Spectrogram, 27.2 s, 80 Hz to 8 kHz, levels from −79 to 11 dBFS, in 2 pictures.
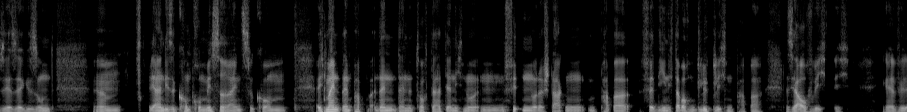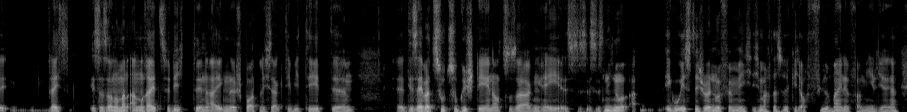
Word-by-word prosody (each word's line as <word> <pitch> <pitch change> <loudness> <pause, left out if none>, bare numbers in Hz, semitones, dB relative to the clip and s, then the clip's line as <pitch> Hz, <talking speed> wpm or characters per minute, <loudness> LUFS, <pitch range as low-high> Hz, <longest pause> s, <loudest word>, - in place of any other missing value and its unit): sehr, 80 +1 0
sehr 80 0 0
gesund. 80 +4 -2 0.6
Ähm, 75 -2 -2 0.4
ja, 95 - +4
in 105 - +7
diese 90 -2 +2
Kompromisse 100 +5 +2
reinzukommen 75 0 -2 0.4
ich 105 +2 +4
meine, 130 0 +10
dein 115 -1 +4
Pap 125 0 -3 0.2
dein 105 -1 +3
deine 95 -2 -2
Tochter 105 -3 -2
hat 100 - -4
ja - - +3
nicht 90 0 -2
nur 85 -3 0
'n 75 -2 -5
fitten 100 -3 +2
oder 80 -1 +1
starken 85 0 -3 0.2
Papa 90 -1 -1
verdient. 90 +3 0
Ich 80 - -10
glaube 105 0 +5
auch 95 - -1
'n 85 -2 -6
glücklichen 85 - -1
Papa. 65 -1 -10 0.3
Das 85 0 -2
ja 90 - +6
auch 100 -5 +2
wichtig. 75 -3 -8 0.5
Ja, 80 -1 -2
viellei - - -1 0.6
vielleicht - - 0 0.3
ist - - -1
das 100 -1 -1
auch 100 -1 +3
noch 105 - +4
mal 90 - +3
'n - - -5
Anreiz 100 +4 +2
für - - -6
dich, 90 -1 -3
deine 80 0 -1
eigene 85 -1 0
sportliche 85 +1 -4
Aktivität, 80 +3 -5
ähm, 75 0 -3 0.6
äh, - - -1
dir 90 - -2
selber 95 +2 +8
zuzugestehen, 105 -8 +3
auch 75 +1 -4
zu - - -3
sagen: 70 0 -1
„Hey, 80 +2 -2
es - - -3
es - - -6
es - - -3
ist 115 - -7
nicht 110 -2 +4
nur 95 -3 +3
a - - -8 0.4
egoistisch 100 +5 +1
oder 90 -1 +3
nur 95 +2 +2
für 85 - -3
mich. 100 +10 -3
Ich 95 - -10
mache 115 +5 -3
das 115 +2 -4
wirklich 105 -2 -6
auch - - -11
für - - -3
meine 75 -2 -3
Familie. 70 -3 -8
Ja, 110 - -4
90 Hz, 180 wpm, -25 LUFS, 80-100 Hz, 0.6 s, meine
